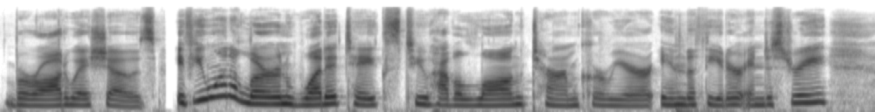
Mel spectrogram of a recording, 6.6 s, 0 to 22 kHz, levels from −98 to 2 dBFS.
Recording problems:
none

